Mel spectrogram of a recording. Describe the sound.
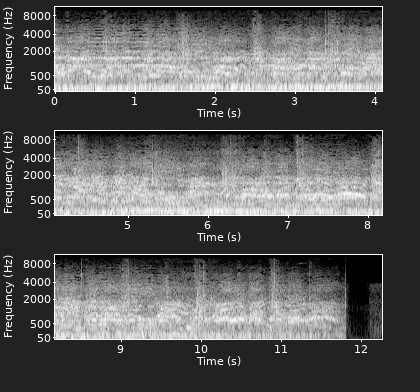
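A crowd of women gathered in front of the train platform at Enghelab metro station chanting the protest slogan "Woman, Life, Freedom" together, loud and steady for about twelve seconds, rhythmic shouted voices over a dense, echoing babble before cutting off abruptly.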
